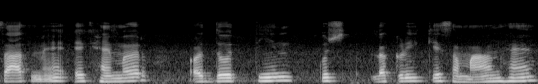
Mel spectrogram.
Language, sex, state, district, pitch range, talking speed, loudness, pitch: Hindi, male, Chhattisgarh, Raipur, 135-160 Hz, 135 wpm, -17 LUFS, 150 Hz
